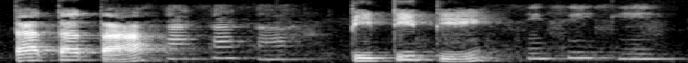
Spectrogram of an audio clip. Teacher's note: en la T se le arranca mucho más el aire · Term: escape nasal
